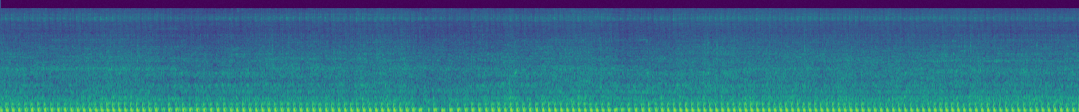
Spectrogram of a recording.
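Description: Small motorcycle engine running at low, steady speed with a rapid even pulse, as it travels along a dirt track.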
